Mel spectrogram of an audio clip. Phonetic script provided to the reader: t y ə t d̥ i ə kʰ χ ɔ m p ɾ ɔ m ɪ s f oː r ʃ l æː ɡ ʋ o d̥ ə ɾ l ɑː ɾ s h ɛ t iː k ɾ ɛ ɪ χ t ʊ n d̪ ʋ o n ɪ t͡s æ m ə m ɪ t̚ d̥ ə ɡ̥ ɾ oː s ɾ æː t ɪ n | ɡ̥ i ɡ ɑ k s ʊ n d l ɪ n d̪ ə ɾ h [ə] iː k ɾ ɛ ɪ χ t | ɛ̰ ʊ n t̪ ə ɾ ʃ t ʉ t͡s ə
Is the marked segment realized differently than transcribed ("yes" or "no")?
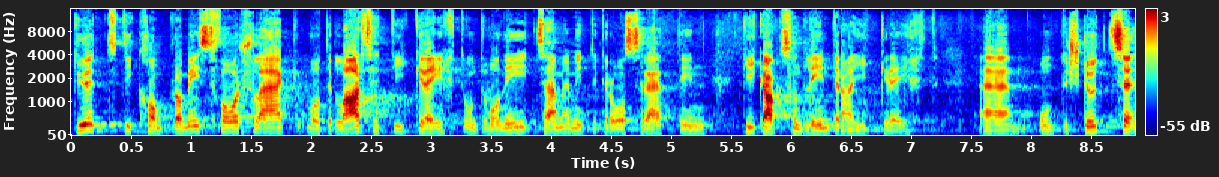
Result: yes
